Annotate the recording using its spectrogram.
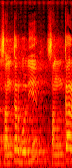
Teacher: शंकर में जो ध्वनि निकल रही है, वायु ध्वनि, वो केवल नासिका से निकल रही है, इसीलिए ये अनुस्वार है।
